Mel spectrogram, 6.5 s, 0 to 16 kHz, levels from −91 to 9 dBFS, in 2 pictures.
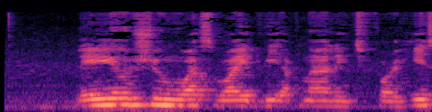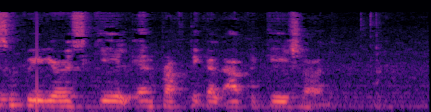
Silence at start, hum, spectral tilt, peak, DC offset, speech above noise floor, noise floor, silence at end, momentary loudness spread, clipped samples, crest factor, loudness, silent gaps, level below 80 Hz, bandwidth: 0.3 s; none; -6 dB/octave; -6 dBFS; under 0.1%; 30 dB; -54 dBFS; 0.8 s; 15 LU; under 0.1%; 18 dB; -24 LUFS; none; -56 dBFS; 11.5 kHz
